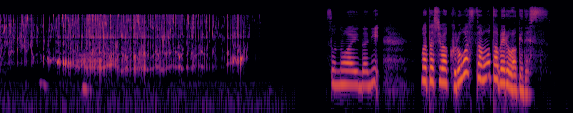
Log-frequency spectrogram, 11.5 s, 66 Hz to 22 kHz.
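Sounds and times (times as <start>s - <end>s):
hot water being poured over noodles: 0.0s - 5.3s
speech: 6.6s - 7.8s, 8.4s - 10.7s.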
